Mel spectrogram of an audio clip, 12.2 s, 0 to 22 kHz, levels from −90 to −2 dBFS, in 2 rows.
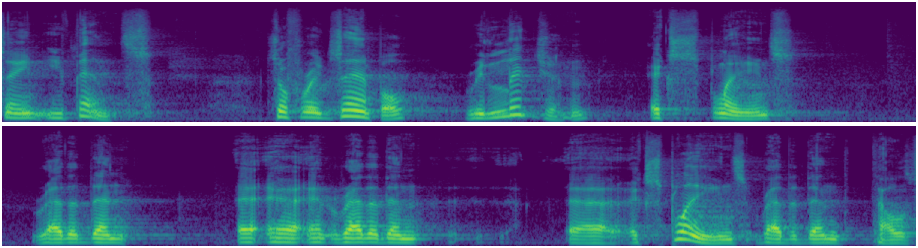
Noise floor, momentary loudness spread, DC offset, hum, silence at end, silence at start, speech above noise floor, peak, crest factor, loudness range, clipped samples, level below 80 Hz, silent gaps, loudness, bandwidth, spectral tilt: -66 dBFS; 15 LU; under 0.1%; none; 0 s; 0 s; 43 dB; -4 dBFS; 20 dB; 5 LU; under 0.1%; -74 dBFS; none; -23 LUFS; 16 kHz; -6.5 dB/octave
